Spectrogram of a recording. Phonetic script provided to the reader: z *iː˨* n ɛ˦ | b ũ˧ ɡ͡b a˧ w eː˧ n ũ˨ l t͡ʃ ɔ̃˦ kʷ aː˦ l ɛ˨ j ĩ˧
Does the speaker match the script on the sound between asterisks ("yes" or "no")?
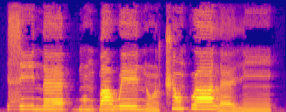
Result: no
